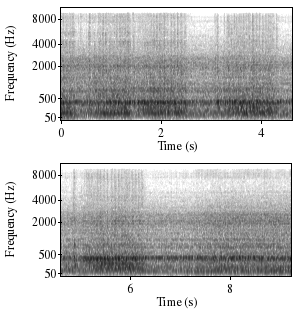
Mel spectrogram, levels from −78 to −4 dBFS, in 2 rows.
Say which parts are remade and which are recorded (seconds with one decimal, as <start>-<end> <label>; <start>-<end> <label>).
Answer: 0.0-2.6 recorded; 2.6-5.1 remade; 5.1-6.7 recorded; 6.7-9.2 remade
